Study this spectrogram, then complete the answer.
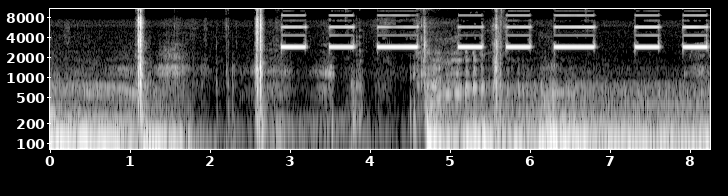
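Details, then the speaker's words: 2006 Mazda RX-8 rotary, fully warm hot start on petrol after new uprated starter fitted (previously struggled with hot starts; owner suspects worn apex seals): brief, swift crank catches almost at once into a steady idle with warning chimes; healthy starter. "again that was that was brilliant it sounded really good um i wish i'd recorded how the old starter sounded um but it didn't sound nice and that sounds real swift"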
